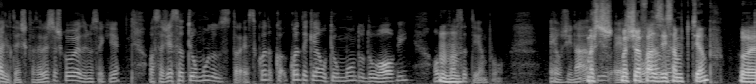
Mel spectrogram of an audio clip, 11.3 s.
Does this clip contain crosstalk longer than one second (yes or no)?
yes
